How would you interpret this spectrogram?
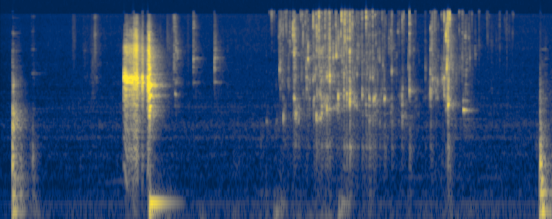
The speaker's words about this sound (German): Er stellt zwei Gläser vor mich hin und gießt Whisky hinein.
